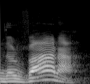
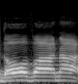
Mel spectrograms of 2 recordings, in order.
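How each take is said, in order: First: The stress falls strongly on the second syllable. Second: All syllables are said evenly with no stress. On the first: The speaker calls it right. "영어의 억양은 널바나. 두 번째 강세가 있는 겁니다" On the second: The speaker calls it wrong. "우리는 너바나 이렇게 있잖아요"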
